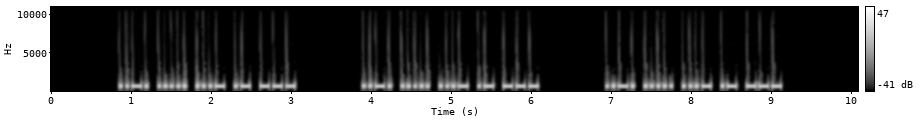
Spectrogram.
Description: Morse code, heard as a keyed tone, about 32 wpm, 700 Hz. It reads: F5VAO F5VAO F5VAO
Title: DXCC-100 Call Signs - 5 Characters - Repeated 3x - 30wpm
